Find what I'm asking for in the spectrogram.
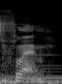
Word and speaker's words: phlegm: So this word has a silent letter, which is the letter G, so it's pronounced as phlegm.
